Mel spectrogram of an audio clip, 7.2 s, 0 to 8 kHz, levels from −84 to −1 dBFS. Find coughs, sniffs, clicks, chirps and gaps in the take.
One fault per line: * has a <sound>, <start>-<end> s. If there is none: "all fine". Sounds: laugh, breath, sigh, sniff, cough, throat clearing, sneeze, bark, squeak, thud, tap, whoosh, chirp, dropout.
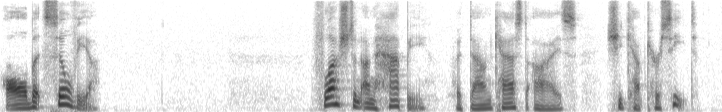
all fine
